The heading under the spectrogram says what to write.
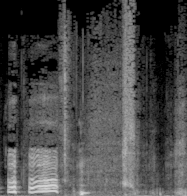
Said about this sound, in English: They are crunchy good.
